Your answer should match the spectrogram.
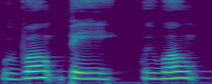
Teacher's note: won't and because I got another strong and plosive sound here I'm ignoring that T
